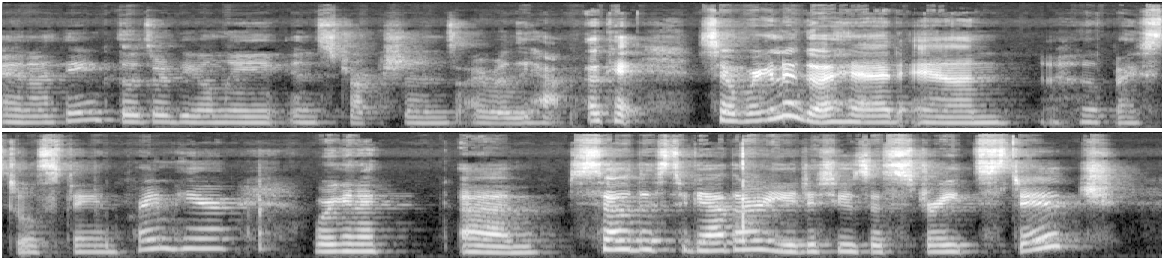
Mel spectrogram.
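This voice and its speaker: Ordinary pitch variation and a moderate pace from a woman of medium pitch. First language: not English. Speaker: crafts channel host. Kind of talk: tutorial. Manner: halting.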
